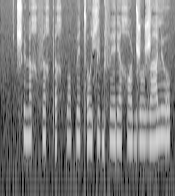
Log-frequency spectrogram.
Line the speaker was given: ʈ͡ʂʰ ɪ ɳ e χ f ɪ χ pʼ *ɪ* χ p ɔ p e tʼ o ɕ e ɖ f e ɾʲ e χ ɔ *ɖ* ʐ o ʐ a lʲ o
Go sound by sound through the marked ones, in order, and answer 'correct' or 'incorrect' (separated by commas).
correct, correct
